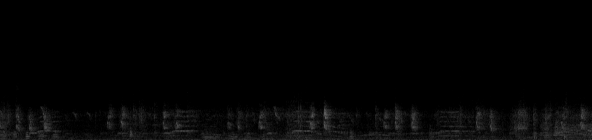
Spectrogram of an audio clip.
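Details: Captive junglefowl on Lombok, a male and female being paired for breeding, give short, sharp clucks and clicks at an irregular pace, with rustling and brief wing flutters between them.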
